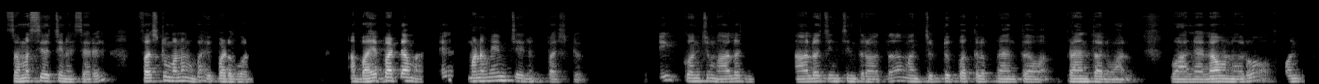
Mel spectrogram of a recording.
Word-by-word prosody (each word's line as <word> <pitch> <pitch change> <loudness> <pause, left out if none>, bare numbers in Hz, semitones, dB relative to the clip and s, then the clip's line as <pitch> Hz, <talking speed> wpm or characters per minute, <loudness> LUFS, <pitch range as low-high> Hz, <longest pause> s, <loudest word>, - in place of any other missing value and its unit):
సమస్య 150 +2 +2
ఒచ్చినా 140 -4 0
సరే, 120 +1 -2 0.4
ఫస్ట్ 150 +3 +5
మనం 165 +1 +1
భయపడగూడదు. 130 -3 0 1.0
ఆ - - +1
భయపడ్డామంటే, 165 +1 +5 0.3
మనం 155 +1 +4
ఏం 185 - +2
చేయలేం 135 -3 -4
ఫస్ట్. 120 +1 -7 0.7
ఆగి - - -8 0.2
కొంచెం 145 0 0
ఆలో 140 +3 +1 0.6
ఆలోచించిన 140 0 0
తరువాత 125 +1 -4 0.2
మన 140 - 0
చుట్టుపక్కల 135 -1 -2
ప్రాంత 125 0 -1
వ - - -3 0.3
ప్రాంతాల 130 -2 +2
వాళ్ళు 115 - -5 0.4
వాళ్ళేలా 120 +1 +3
ఉన్నారో 130 +5 0 0.3
కొంచేం 135 0 -2
135 Hz, 120 wpm, -23 LUFS, 125-145 Hz, 1.0 s, ఫస్ట్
